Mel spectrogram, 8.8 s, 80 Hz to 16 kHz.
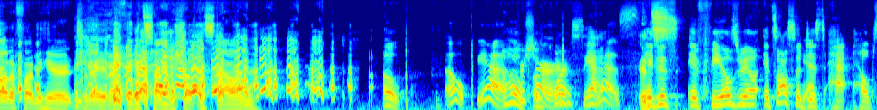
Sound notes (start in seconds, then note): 3.7 laughter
